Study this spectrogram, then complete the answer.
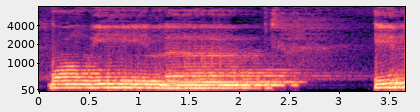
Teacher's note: nun bertasdid tahan sekitar 2 harokat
